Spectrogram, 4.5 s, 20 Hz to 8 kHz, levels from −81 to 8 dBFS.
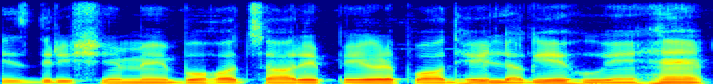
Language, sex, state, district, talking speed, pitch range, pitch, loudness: Hindi, male, Jharkhand, Ranchi, 135 wpm, 115-120 Hz, 115 Hz, -14 LUFS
